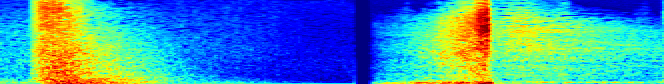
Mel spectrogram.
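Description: A deep whoosh swells up and then fades away.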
